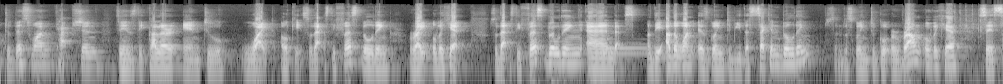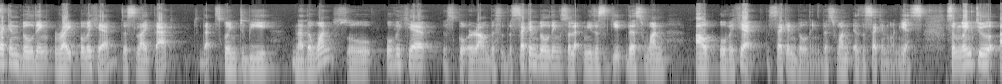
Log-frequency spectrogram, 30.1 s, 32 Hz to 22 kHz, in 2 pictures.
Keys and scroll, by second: 8.5 ctrl+c, 8.7 ctrl+v, 29.3 ctrl+c, 29.4 ctrl+v.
